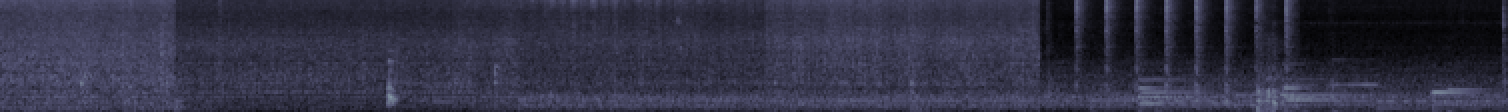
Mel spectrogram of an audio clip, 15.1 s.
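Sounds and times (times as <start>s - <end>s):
vegetables sizzling in frying pan: 0.0s - 10.4s.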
